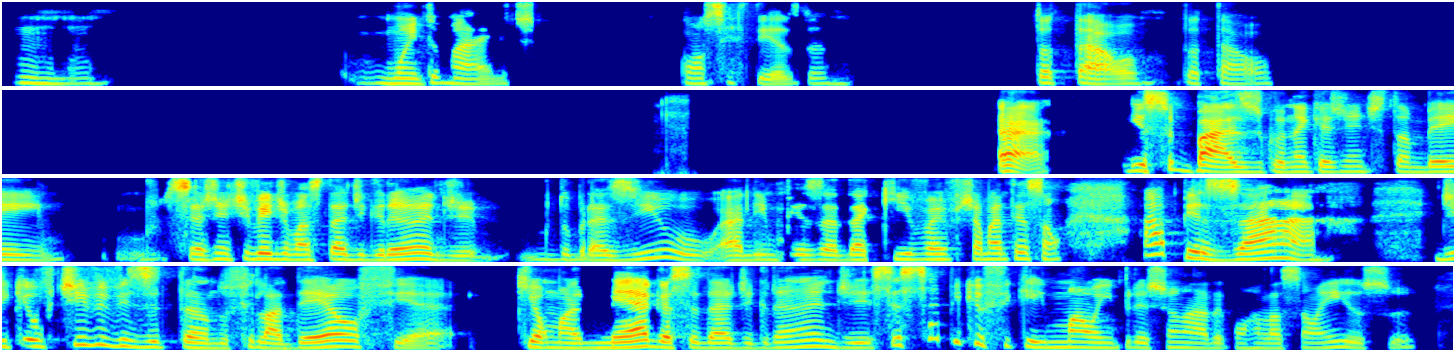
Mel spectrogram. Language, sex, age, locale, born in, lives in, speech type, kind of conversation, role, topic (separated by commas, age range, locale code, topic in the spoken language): Portuguese, female, 60-64, pt-BR, Brazil, United States, conversation, unstructured, none, O que te deixa feliz ao ver uma cidade bem cuidada?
